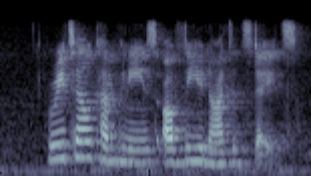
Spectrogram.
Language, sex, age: English, female, 21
